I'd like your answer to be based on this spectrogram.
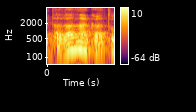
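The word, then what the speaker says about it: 直中: 直角の直に中と書いてただ中といたしました。まずあの前日だったでしょうか、通りがかった方が、これは何と読むのですかと質問されて、いやただ中と読むのですと。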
